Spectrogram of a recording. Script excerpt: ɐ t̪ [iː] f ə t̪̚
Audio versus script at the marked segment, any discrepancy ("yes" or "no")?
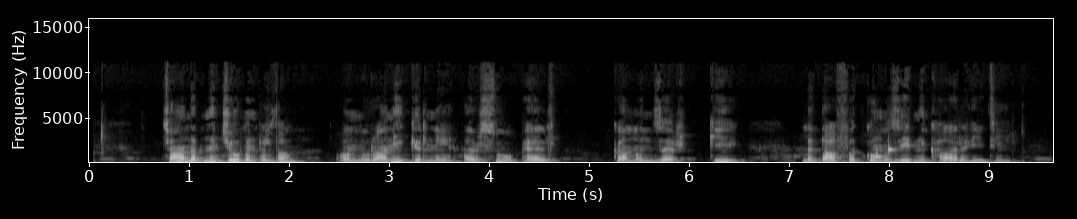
yes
